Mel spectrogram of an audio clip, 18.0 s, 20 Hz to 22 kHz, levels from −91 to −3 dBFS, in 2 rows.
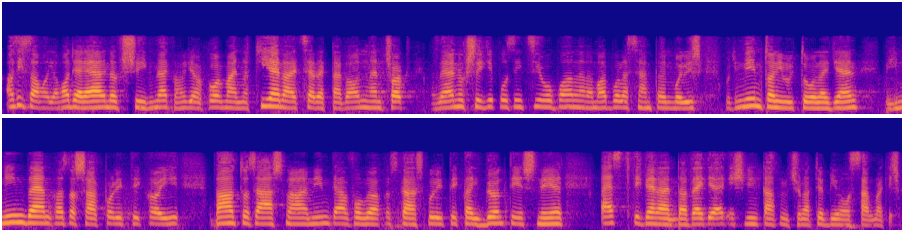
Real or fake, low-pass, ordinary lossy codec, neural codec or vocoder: fake; 7.2 kHz; none; codec, 16 kHz, 0.5 kbps, X-Codec, HuBERT features, trained on general audio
